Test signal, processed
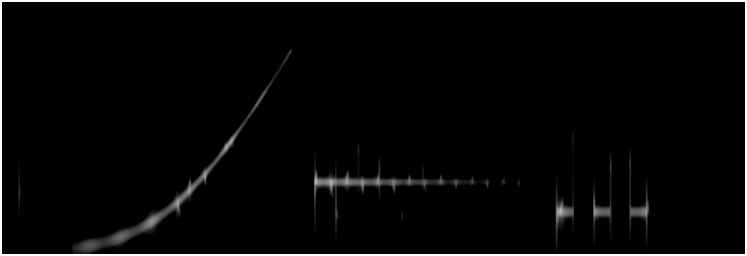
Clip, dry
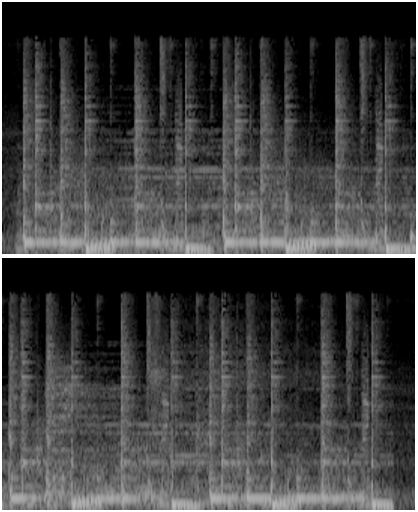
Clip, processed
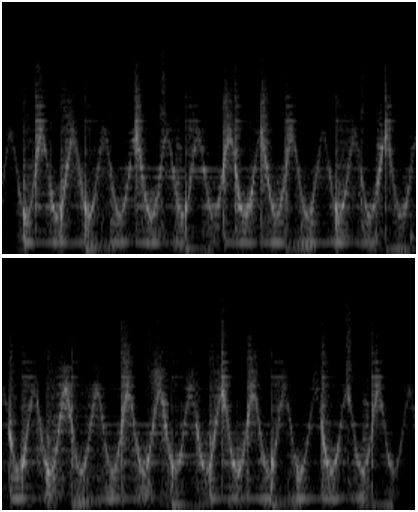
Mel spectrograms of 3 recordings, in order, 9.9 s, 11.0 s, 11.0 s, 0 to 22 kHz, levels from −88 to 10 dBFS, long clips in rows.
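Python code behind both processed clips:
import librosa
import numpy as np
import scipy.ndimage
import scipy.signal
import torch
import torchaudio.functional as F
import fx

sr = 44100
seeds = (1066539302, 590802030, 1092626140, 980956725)

y = fx.wah_lfo(x, sr, hz=2.4, low_hz=490.0, high_hz=2800.0, q=9.9)
y = y * librosa.db_to_amplitude(3.0)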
